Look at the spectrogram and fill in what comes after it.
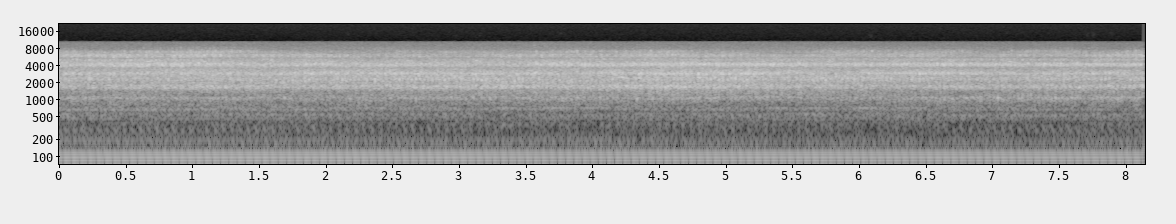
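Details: Oliver 1550 diesel tractor dragging a John Deere BW disk after whatever was in the fuel system cleared out; an even, low rumble holding constant under the drag with no misfire or hunting. Normal, smooth running under load.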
